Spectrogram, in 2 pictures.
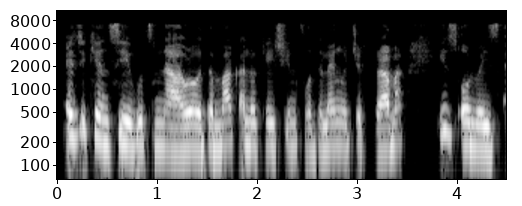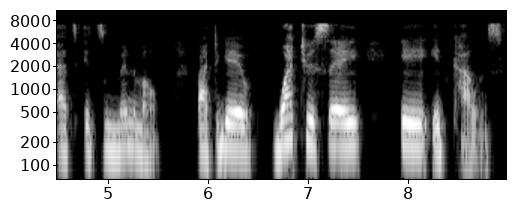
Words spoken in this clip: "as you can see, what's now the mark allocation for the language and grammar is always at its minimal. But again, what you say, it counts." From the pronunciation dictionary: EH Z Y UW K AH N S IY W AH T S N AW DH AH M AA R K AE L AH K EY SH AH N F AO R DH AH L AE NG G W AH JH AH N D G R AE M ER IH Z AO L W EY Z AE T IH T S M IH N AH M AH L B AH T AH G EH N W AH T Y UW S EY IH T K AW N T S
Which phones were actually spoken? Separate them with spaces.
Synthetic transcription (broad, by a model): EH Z Y UW K AH N S IY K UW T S N AW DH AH M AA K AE L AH K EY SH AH N F AO R DH AH L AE NG G W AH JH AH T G R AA M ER IH Z AO L W EY Z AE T IH T S M IH N AH M AH L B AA T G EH W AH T Y UW S EY IH T K AW N T S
